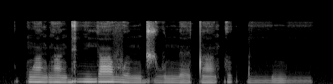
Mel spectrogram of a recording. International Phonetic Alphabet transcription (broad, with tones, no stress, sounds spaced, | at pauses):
kʷ ã˧ ɡ ã˧ ɡ iː˦ j a˦ v ə˨ n d͡ʒ u˨ n ɛ˨ t ã˧ k ə˦ k͡p iː˨ m iː˨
